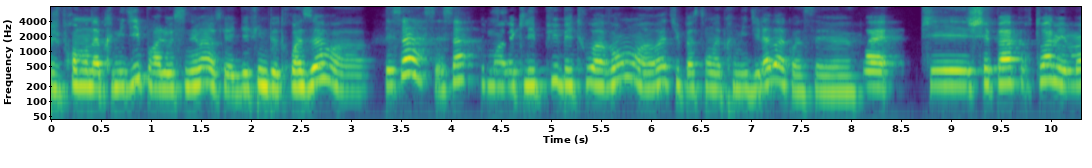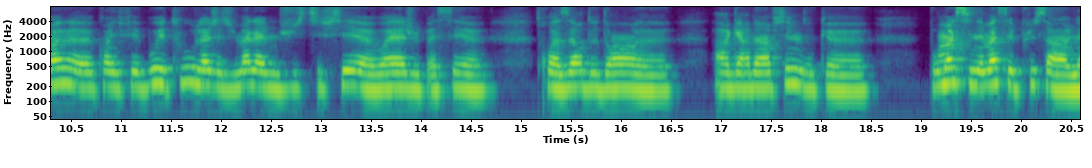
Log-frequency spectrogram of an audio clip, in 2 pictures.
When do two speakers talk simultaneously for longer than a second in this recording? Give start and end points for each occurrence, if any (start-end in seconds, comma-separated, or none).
none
